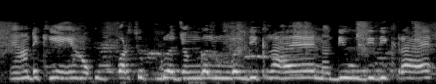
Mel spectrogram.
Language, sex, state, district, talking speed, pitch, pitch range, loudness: Hindi, male, Chhattisgarh, Sarguja, 220 wpm, 300 Hz, 290-305 Hz, -20 LUFS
